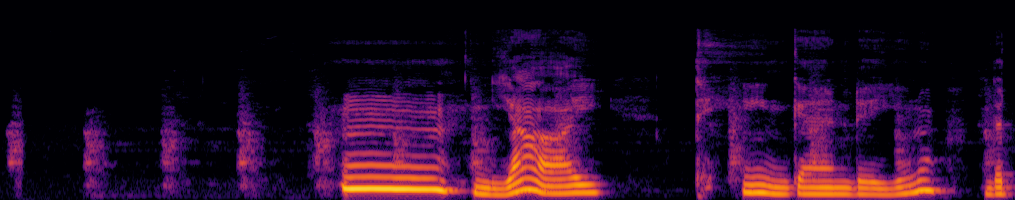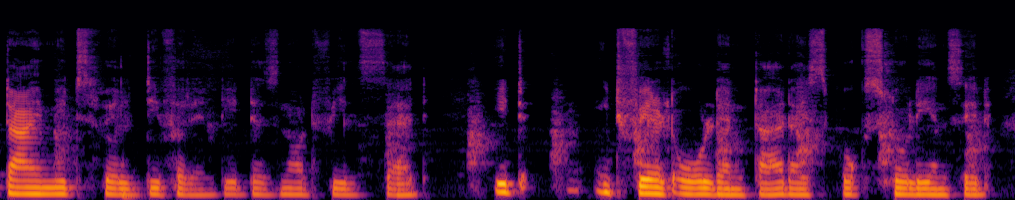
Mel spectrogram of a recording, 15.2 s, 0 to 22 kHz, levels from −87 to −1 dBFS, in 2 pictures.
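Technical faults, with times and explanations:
10.59 s to the end, sudden gain jump: right after "it does not feel" the level steps up by about 6 dB with no fade, and the background noise climbs right along with the speech, so it isn't someone just talking louder. Everything after that point stays at the higher level. The likely cause is a digital gain setting applied instantly, from one sample to the next, with no ramp to smooth the change.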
